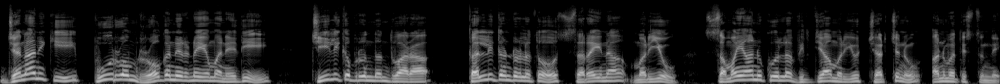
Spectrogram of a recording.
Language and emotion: Telugu, neutral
